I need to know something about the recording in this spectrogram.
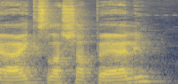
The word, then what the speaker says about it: Aix-la-Chapelle: uma grande Capela né Então é aix-la-chapelle eu seria a pronúncia francesa mas essa cidade também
